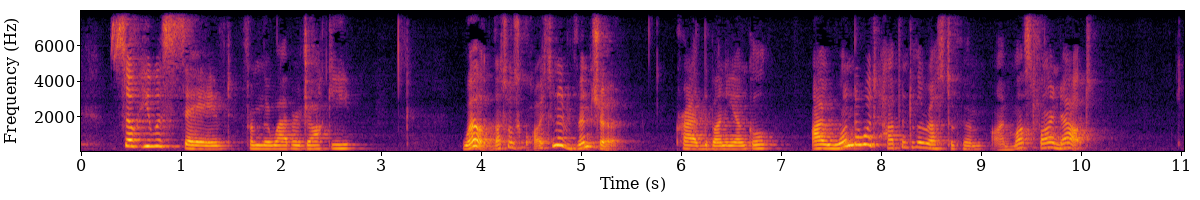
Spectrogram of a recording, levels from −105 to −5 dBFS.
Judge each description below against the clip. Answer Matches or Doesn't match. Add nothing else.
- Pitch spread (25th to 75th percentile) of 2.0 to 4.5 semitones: Doesn't match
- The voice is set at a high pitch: Matches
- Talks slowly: Doesn't match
